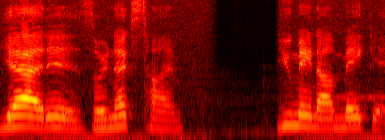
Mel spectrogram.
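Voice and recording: A booming, put-on character voice sits at a middle pitch. It moves at a fairly slow pace.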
